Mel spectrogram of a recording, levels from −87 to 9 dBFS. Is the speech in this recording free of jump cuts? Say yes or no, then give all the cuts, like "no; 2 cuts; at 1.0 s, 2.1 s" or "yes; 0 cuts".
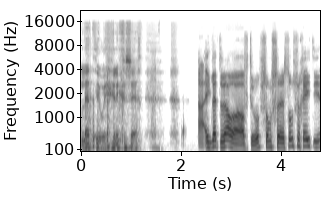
yes; 0 cuts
